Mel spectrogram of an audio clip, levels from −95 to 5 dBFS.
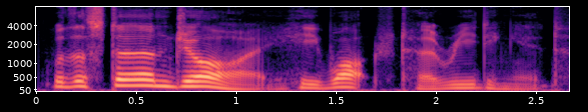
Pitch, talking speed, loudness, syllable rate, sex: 130 Hz, 205 wpm, -17 LUFS, 4.6 syllables/s, male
